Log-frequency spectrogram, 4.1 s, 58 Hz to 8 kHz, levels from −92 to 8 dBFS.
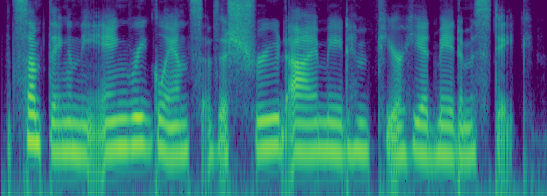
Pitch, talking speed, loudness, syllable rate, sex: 180 Hz, 265 wpm, -19 LUFS, 6.0 syllables/s, female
